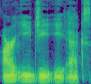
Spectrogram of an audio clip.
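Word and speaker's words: regex: which is shortened as re gx and I always pronounced as reax. I've recently learned apparently other people pronounce it as reg x because it's regular expressions.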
